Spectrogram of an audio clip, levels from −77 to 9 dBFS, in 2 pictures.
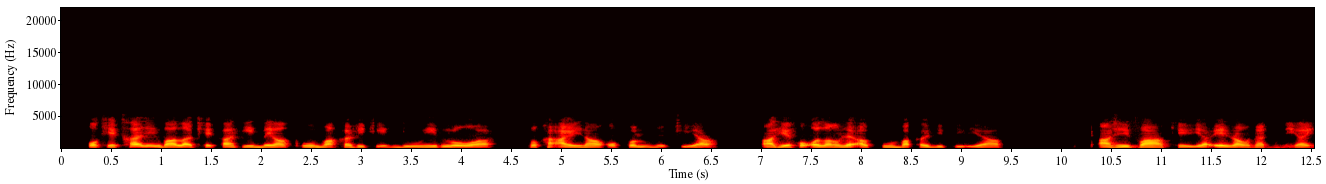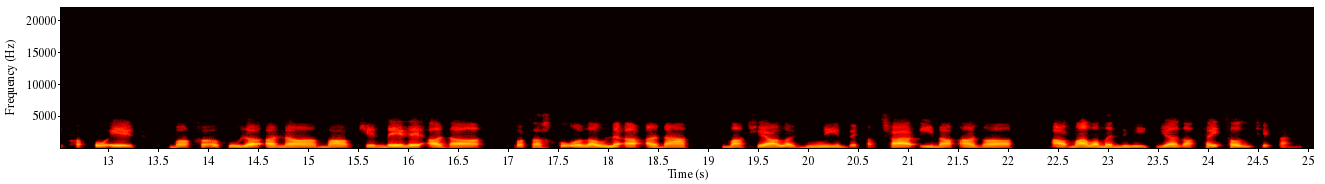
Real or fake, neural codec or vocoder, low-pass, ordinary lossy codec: fake; codec, 16 kHz, 0.5 kbps, FunCodec, trained on Chinese and English, 25 frames a second; 5.4 kHz; none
